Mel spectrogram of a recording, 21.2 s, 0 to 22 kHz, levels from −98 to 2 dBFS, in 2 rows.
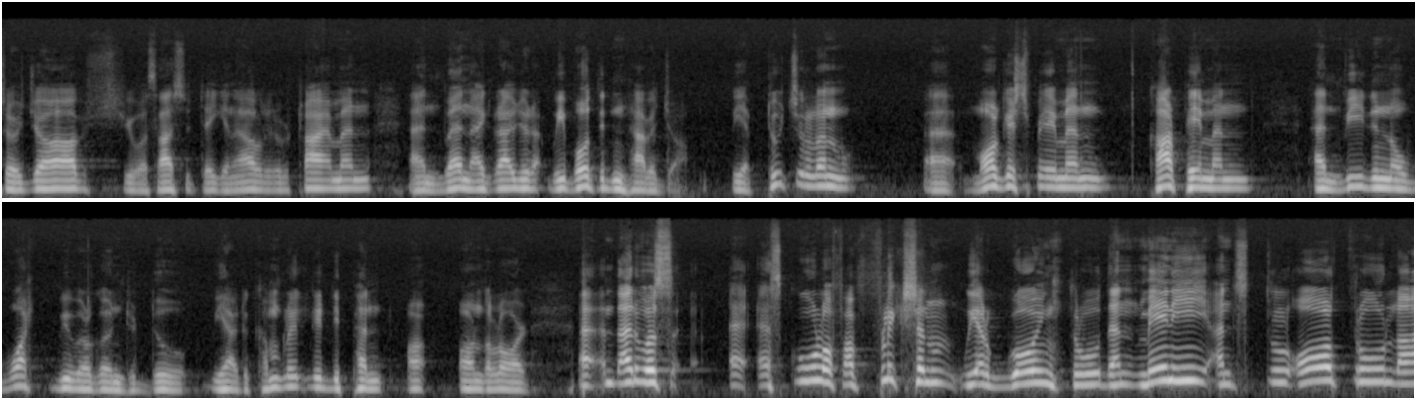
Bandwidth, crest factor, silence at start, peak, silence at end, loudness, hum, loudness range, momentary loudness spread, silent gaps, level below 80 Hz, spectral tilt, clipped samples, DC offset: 16 kHz; 22 dB; 0 s; -8 dBFS; 0 s; -29 LUFS; none; 7 LU; 14 LU; none; -68 dBFS; -5.5 dB/octave; under 0.1%; under 0.1%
